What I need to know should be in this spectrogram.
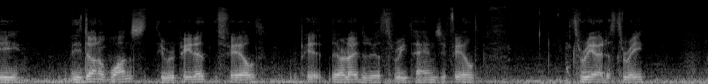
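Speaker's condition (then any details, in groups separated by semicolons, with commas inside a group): No condition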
